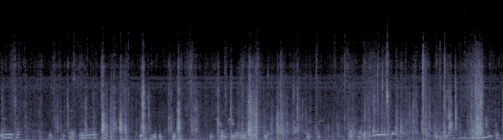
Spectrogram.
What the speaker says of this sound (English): So while we're with the chickens down here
